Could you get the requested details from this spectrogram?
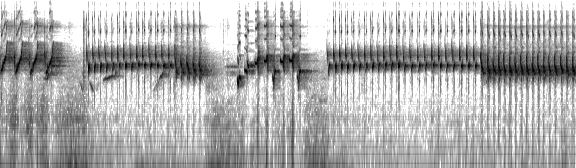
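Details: Black-winged myna (jalak putih) song: loud harsh chattering phrases, rising slurred notes, then long runs of rapid, evenly repeated rasping notes with brief pauses between bursts; no other sounds.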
